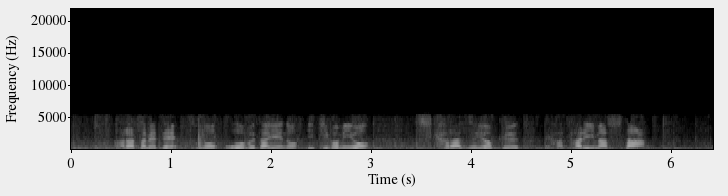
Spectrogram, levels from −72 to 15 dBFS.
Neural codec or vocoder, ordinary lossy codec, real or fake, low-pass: none; Opus, 32 kbps; real; 5.4 kHz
